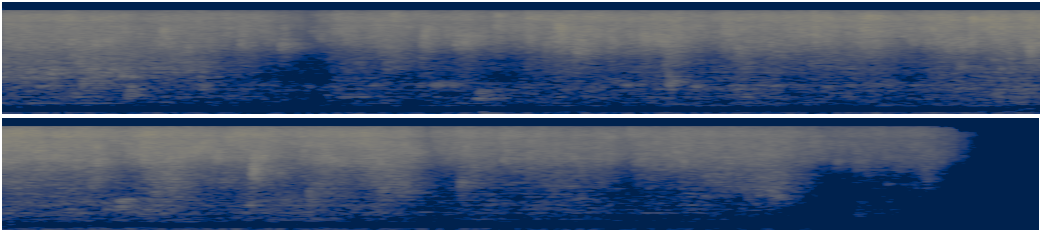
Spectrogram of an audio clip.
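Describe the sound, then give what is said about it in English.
A shower runs with a steady, broad hiss of spraying water, faint and even for about ten seconds before it stops abruptly. “He's having a shower.”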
